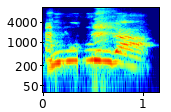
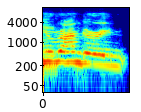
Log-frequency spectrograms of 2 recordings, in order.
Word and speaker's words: Urunga: You're in Urunga. Is that how you say it? Actually, that is almost how you say it. Urunga in Gumbaynggirr. Okay, okay. Urunga in English.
